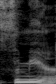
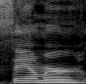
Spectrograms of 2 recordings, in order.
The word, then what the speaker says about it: Samer: to pronounce his name I thought it was Samir I did too but he said it's Samer like Hammer whoa yeah well that's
